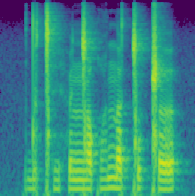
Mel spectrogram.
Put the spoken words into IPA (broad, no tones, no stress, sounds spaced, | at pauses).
d ə ǀʰ e̤ h ø ŋ͡ǀ ø qʷ e̤ n ɐ ǀ u ǁ ə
